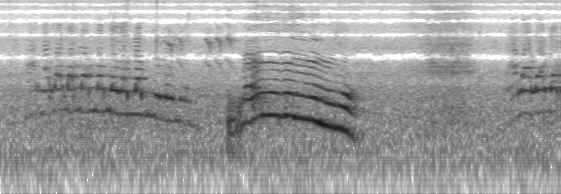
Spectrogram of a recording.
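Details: Domestic cat making a strange sound: a long, wavering meow sliding downward, a short pause, then a louder drawn-out arched meow that rises and falls, with the start of another meow at the end.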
